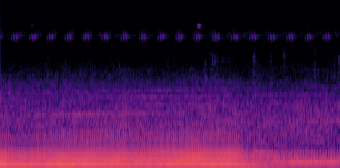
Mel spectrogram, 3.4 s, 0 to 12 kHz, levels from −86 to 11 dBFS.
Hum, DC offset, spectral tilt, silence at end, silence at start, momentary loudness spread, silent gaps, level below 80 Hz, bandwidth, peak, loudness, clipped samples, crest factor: none; under 0.1%; -10.5 dB/octave; 0 s; 0 s; 8 LU; none; -48 dBFS; 6 kHz; -14 dBFS; -27 LUFS; under 0.1%; 12 dB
